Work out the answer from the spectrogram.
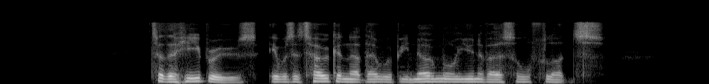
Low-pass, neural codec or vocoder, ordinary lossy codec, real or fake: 7.2 kHz; codec, 16 kHz, 0.8 kbps, ZipCodec; Opus, 64 kbps; fake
